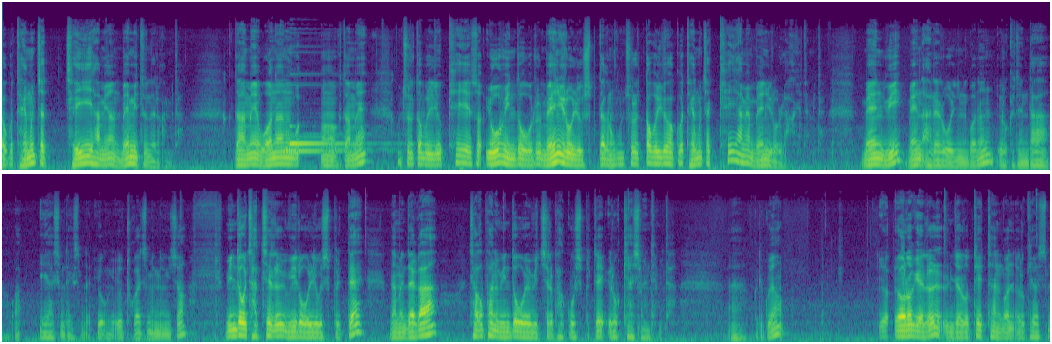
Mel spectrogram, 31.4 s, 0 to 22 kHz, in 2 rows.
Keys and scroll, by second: 1.1 j, 4.0 k, 6.2 ctrl+w, 6.8 k, 9.6 ctrl+w, 10.7 shift+k.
